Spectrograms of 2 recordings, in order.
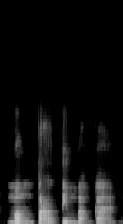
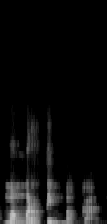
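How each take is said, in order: First: The word has an 'mp' sound before 'er'. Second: The word has no 'p' sound before 'er'. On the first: This is the older form. The speaker calls it wrong. "kalau zaman dulu mempertimbangkan ... keliru" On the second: This is the form language experts accept. The speaker calls it right. "Yang betul adalah memertimbangkan"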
